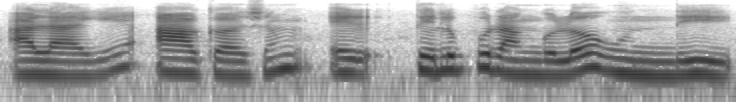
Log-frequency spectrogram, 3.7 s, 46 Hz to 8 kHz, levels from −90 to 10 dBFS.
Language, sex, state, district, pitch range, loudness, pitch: Telugu, female, Telangana, Mahabubabad, 185-235 Hz, -17 LUFS, 200 Hz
